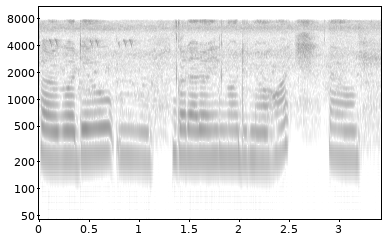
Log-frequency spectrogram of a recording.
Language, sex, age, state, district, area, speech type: Assamese, female, 30-45, Assam, Charaideo, rural, spontaneous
